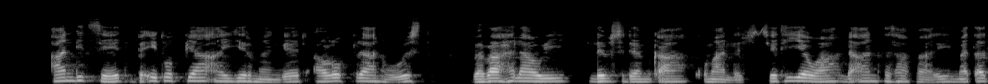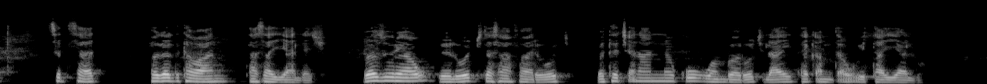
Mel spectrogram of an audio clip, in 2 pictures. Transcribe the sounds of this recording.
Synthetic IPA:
ʔand̪it̪se̞t̪bəʔit̪ʰjo̞pʼijaʔajːɪɾməŋɡəd̪awɾo̞pːlanwʊst̪ʼ | bəβaɦlawi | lɨβsd̪əmkʼakʼumalːət͡ʃːse̞t̪ɨjɛwaləʔand̪t̪ʰəsafaɾimət̪ʼət̪ʼ | sɨt̪sət̪ʼ | fəɡəɡt̪ʰəwant̪ʰasajːalːət͡ʃː | bəzuɾjawle̞lo̞t͡ʃːt̪ʰəsafaɾiwo̞t͡ʃː | bət̪ʰət͡ʃʼɛ̰nanːəkʼuwɔmbəɾo̞t͡ʃːlajt̪ʰəkʼəmt̪ʼə̰wjɪt̪ʰːajːalːu

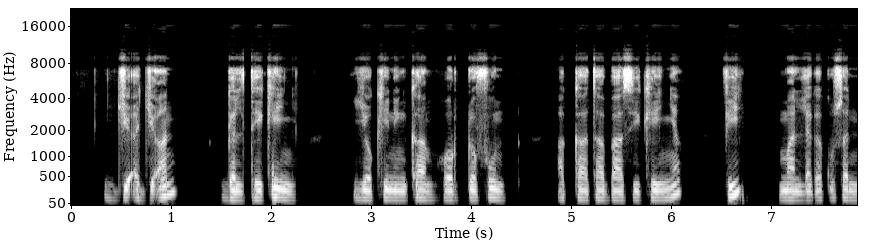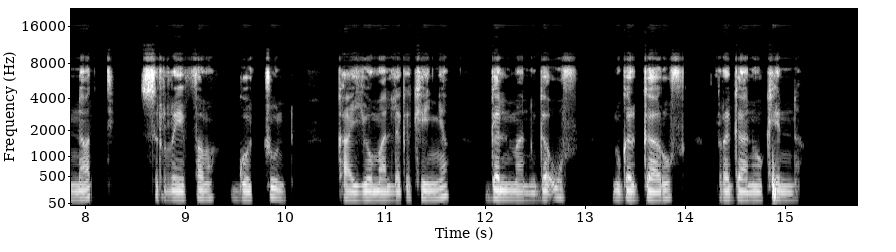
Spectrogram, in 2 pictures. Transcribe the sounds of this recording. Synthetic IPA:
d͡ʒɪʔɐd͡ʒɪʔɐn | ɡɐlt̪e̞ːke̞ːɲːɐ̥ | jo̞ːkʰiːnɪŋkʰaːnhɔɾd̪ɔfuːn | ʔɐkːaːt̪aːbaːsiːkʰe̞ːɲːɐ | fɪ | maːlːɐkʼɐkʼʊsɐnːaːt̪ːɪ̥ | sɪrːe̞ːfːɐmɐɡɔt͡ʃːuːn | kʰaːjːo̞ːmaːlːɐkʼɐkʰe̞ːɲːɐ | ɡɐlmaŋɡɐʔuːf | nʊɡɐɾɡaːɾuːf | ɾɐɡaːnuːkʰɛnːɐ̥

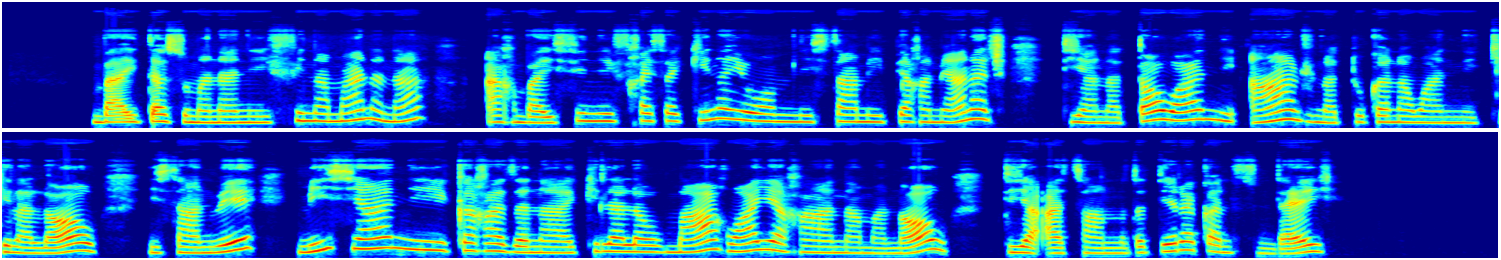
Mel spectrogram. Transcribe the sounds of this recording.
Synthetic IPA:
mbait̪azumanənifinamananə | aɾimbaisinifiɾajsakinəewaminisamipjaɾamianaʈ͡ʂə̥d̪̥ianat̪awaniaɳɖ͡ʐunat̪ukanawannikilalawiz̥aniwe | misianikaɾazanəkilalawmaɾuaiaɾanəmanawd̪̥iaʔat͡sanunt̪at̪eɾakanifund̪aj

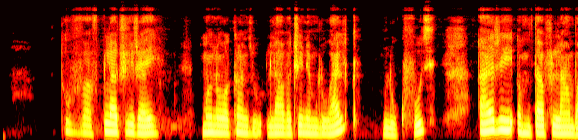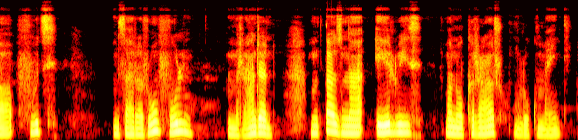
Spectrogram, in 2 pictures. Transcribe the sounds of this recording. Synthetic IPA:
t̪uvivavu̥plaʈ͡ʂiɾaj | manowakand͡zulavaʈ͡ʂenaminlualikə̥ | miluku̥v̥ut͡si̥ | aɾimid̪afulambəfut͡si̥ | mizaɾaɾunv̥ulunə | miraɳɖ͡ʐanə̥ | mit̪azuna | eluiz̥i̥ | manokiraɾu̥milukumajnt̪i̥

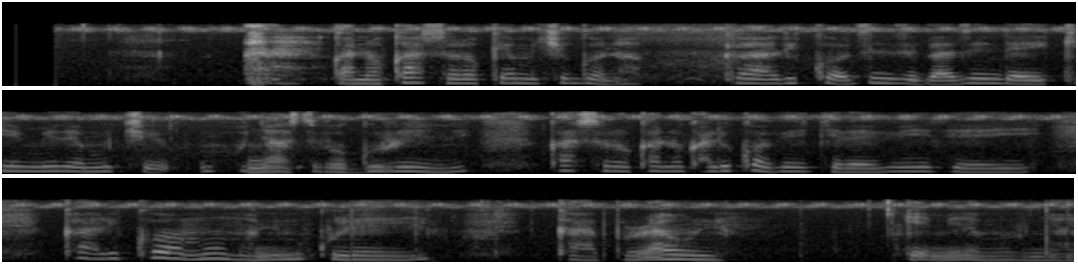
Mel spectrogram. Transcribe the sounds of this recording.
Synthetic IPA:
kano̞kaso̞lo̞kemuciɡo̞nakʰalikʰo̞ziːnziɡaziːndejikimiɾemuuβuɲa̰siβoɡuɾinikaso̞lo̞kano̞kaliko̞βiɟeɾeβiɾejikʰalikʰo̞mumonimukulejikabuɾauni | kḛmḭɾe̞̰muβuɲa

